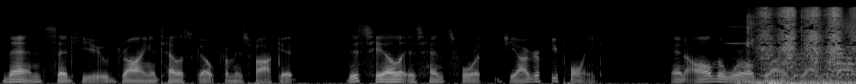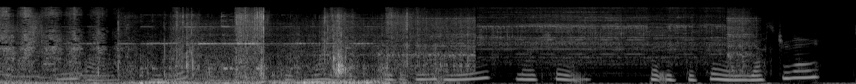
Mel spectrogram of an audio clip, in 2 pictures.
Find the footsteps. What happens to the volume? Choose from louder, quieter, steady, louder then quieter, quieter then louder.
louder.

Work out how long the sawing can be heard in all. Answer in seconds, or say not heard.
9 s.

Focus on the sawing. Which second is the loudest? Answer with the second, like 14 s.
8 s.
